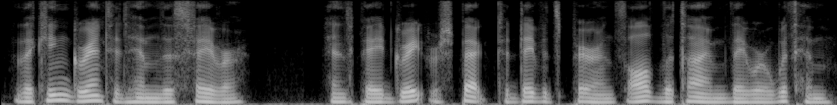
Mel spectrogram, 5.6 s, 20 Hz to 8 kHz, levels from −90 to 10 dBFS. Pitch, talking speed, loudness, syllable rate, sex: 120 Hz, 215 wpm, -18 LUFS, 5.3 syllables/s, male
